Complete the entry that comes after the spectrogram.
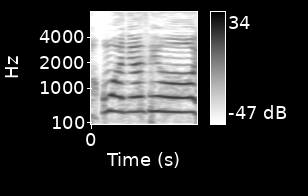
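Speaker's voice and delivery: simper the greeting in a high voice; gushing timid greeting. Shown as a demonstration. Coach showing the wrong way to greet, high and gushy. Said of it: "이러시면 안 되는 거죠".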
